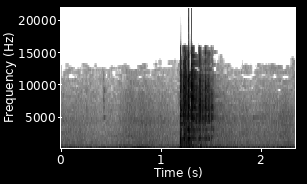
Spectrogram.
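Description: A small die-cast metal toy car set down in a ceramic bowl: one short, sharp clatter of metal on ceramic about a second in.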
